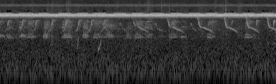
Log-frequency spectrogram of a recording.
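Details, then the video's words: Crickets at twilight keep up a steady, unbroken high-pitched trill. Repeated falling, whistle-like sweeps from another caller come roughly every half second over it, growing clearer toward the end. "twilight crickets"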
